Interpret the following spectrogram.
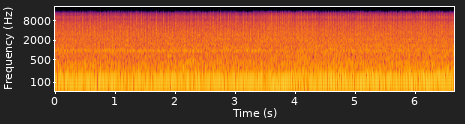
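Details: Ford 8N tractor that sputtered going uphill, after a carburetor adjustment: four-cylinder idles with a low, steady, even beat and no stumbling or misfires; healthy.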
